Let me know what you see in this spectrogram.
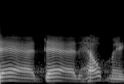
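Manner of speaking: acted-out tearful crying, slow. Retelling his son's phone call asking for help: imitating son crying. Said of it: "he's crying".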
